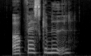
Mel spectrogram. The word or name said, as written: opvaskemiddel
